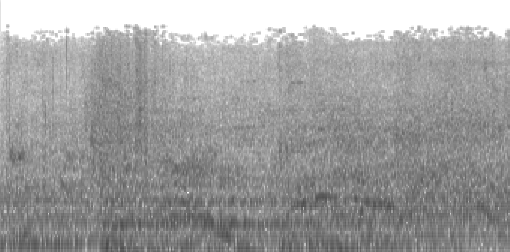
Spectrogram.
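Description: Flesh tears and splatters wetly.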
